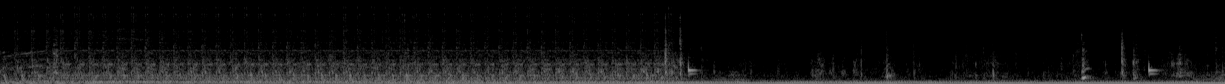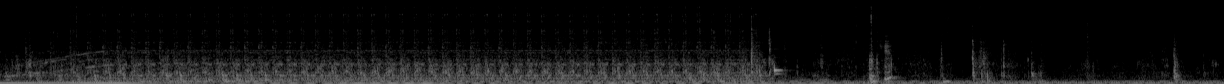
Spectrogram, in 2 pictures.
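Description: A sewing machine with its embroidery arm removed, running on the free arm, gives a steady continuous mechanical whir and hum that shifts pitch a few times as the speed changes, with no pauses.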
